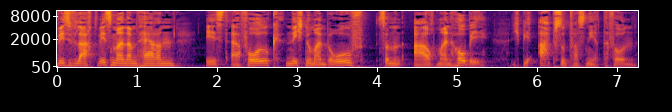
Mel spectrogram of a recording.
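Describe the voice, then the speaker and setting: This man has an ordinary speaking voice, medium in pitch with ordinary pitch variation, and talks at a moderate pace. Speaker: podcast host and success seminar trainer. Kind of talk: scripted podcast monologue. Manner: formal. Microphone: good microphone with pop filter.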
